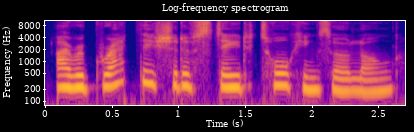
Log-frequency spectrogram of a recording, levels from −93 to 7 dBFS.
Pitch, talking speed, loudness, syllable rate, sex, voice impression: 220 Hz, 200 wpm, -17 LUFS, 4.6 syllables/s, female, feminine, adult-like, relaxed, bright, soft, raspy, intellectual, calm, friendly, reassuring, elegant, kind, modest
